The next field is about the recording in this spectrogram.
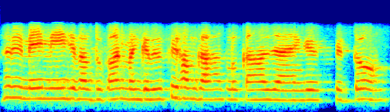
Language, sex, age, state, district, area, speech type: Hindi, female, 18-30, Uttar Pradesh, Ghazipur, rural, conversation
